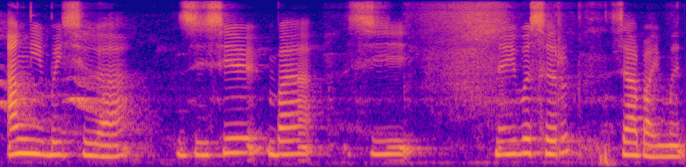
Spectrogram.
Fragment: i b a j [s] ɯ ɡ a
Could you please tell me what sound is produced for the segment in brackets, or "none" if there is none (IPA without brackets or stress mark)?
s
